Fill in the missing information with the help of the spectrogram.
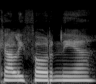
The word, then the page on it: Kalifornia: [-n-]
